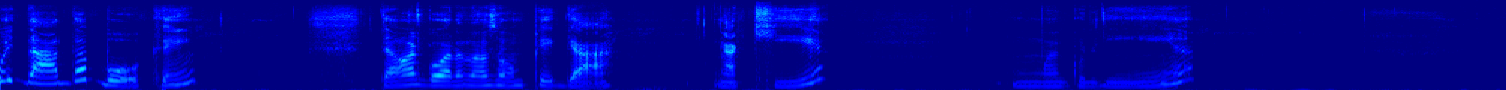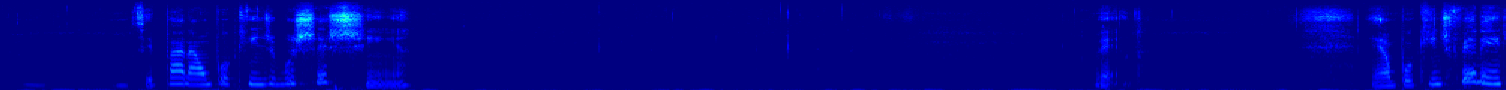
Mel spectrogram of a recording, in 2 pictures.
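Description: A woman speaks calmly, close to a clip-on microphone.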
